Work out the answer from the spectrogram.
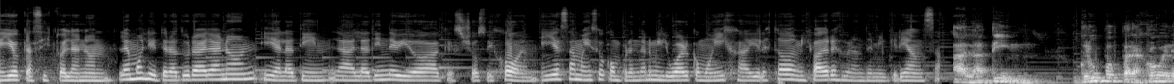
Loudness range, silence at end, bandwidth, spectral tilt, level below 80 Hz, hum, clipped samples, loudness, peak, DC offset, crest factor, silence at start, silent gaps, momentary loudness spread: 2 LU; 0 s; 14.5 kHz; -7.5 dB/octave; -36 dBFS; none; under 0.1%; -14 LUFS; 0 dBFS; under 0.1%; 12 dB; 0 s; none; 8 LU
